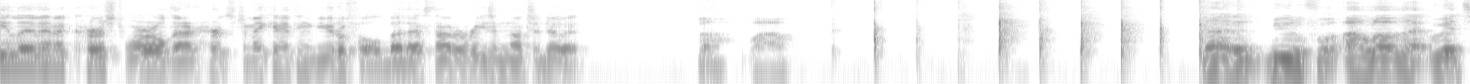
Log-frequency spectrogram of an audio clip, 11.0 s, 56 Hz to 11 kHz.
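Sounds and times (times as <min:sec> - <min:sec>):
person clapping hands: 0:06.2 - 0:09.4.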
